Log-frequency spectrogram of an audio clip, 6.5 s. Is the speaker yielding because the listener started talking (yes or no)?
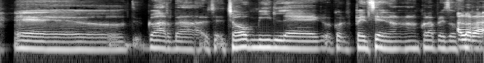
yes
